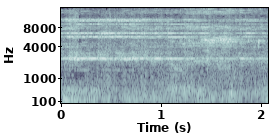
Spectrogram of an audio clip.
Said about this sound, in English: There's going to be a part where we sing Gloria. And when it's Gloria, I want you to ring those bells for all you're worth, okay?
